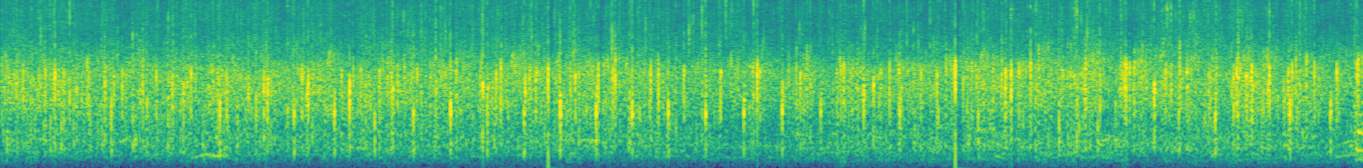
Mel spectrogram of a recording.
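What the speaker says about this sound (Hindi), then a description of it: "खड़े होकर महाराज जी का जोरदार तालियों के साथ" A standing audience at a Haryana state dance competition welcoming a guest with dense, sustained applause, loud and steady throughout, with no talk over it.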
